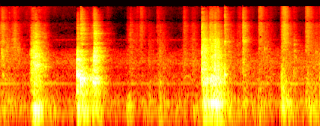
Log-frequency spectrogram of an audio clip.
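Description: Dishes and pots being handled and set down: three louder clatters, about half a second, a second and a half and four seconds in, with lighter knocks between, over a faint steady hum.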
